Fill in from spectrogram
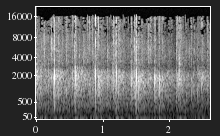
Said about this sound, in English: Let's give the Lord a clap offering this morning.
